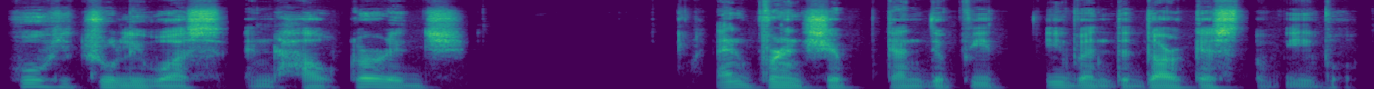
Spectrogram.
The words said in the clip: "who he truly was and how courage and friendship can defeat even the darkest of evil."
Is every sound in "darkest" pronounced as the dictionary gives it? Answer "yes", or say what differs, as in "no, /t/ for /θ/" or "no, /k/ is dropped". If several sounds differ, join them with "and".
yes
